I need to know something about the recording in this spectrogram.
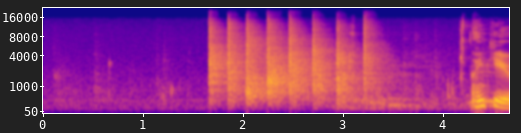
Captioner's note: one person clapping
